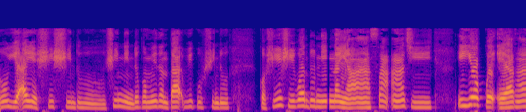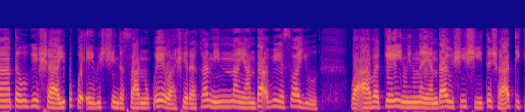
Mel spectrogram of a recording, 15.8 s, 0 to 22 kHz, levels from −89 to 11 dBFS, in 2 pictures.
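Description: Through the whole recording the louder syllables carry a harsh crackle and fuzz, because the speech peaks are driven about 9 dB beyond what the signal path can pass and are cut flat. That hard clipping touches a few percent of the samples, and the squared-off tops spray harmonics high into the spectrum.

The speech also sounds rough and grainy, with a hiss-like noise filling the gaps between harmonics and a thin, somewhat synthetic top end. The likely cause is low-delay AAC compression (AAC-ELD), whose short frames resolve pitch poorly. The damage fits a bitrate around 32 kbps.

At 4.88 s, right after "kuxintu koo xixi kuantu", the sound fades into a soft-edged gap of about 60 ms and fades back. At 8.84 s a similar gap of about 90 ms falls between "kaa taku kixia" and "kue'e vichi". Both holes come from AAC frame loss with muting. Their lengths fit two and three lost frames whose spectra the decoder zeroed, and the overlapping windows blur the edges.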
